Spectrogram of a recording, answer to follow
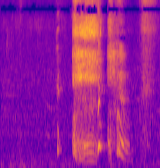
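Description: A woman coughing, two loud coughs about a second in.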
